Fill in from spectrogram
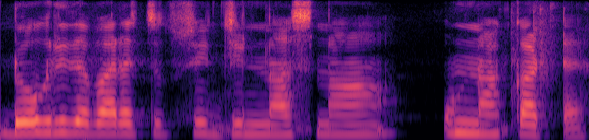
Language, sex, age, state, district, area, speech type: Dogri, female, 45-60, Jammu and Kashmir, Udhampur, rural, spontaneous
